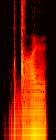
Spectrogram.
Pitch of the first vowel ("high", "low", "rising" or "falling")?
high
